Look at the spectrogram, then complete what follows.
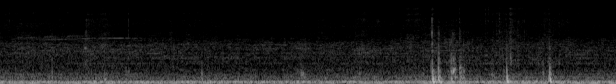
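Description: Steady low rumble, with a few sharp clicks or knocks a little past the middle.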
